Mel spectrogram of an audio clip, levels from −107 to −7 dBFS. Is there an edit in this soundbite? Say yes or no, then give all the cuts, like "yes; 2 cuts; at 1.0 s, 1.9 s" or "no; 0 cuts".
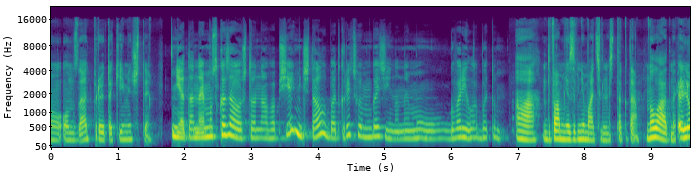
yes; 1 cut; at 6.9 s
